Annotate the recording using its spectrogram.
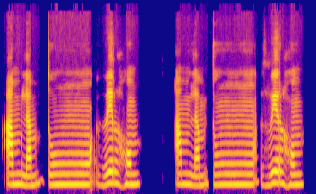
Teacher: ام لم ہم جلدی پڑھ رہے ہیں، میم کی آواز کو ظاہر کر رہے ہیں کیونکہ یہاں پر با کے میم ساکن کے بعد با اور میم کوئی بھی حرف نہیں آیا ہے اس لیے ہم یہاں پر میم کی آواز کو ظاہر کریں گے۔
